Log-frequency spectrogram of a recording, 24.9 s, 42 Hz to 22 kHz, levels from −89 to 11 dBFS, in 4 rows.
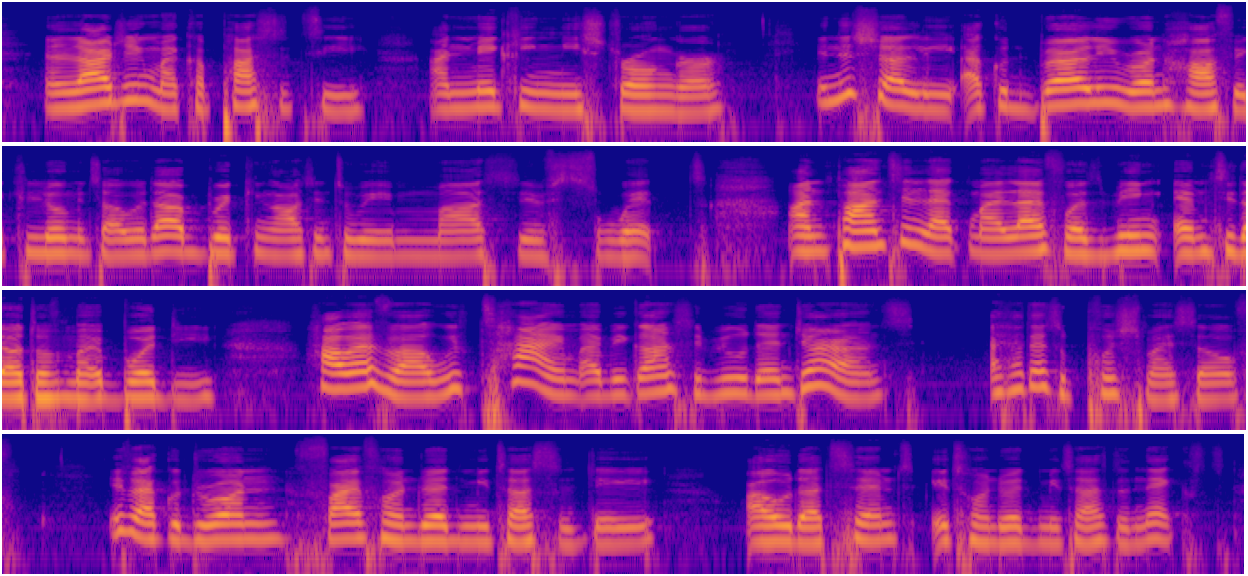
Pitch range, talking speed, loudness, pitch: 175-205 Hz, 150 wpm, -22 LUFS, 190 Hz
